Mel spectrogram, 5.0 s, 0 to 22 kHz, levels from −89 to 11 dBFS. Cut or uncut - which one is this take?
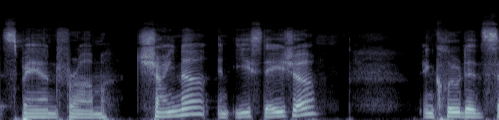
uncut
